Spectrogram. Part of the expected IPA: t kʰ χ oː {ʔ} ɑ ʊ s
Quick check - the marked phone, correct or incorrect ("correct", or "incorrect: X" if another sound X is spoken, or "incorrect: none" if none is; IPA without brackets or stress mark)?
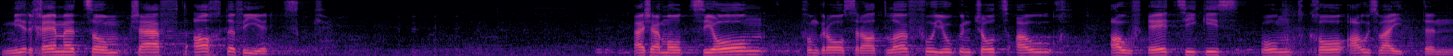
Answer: correct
